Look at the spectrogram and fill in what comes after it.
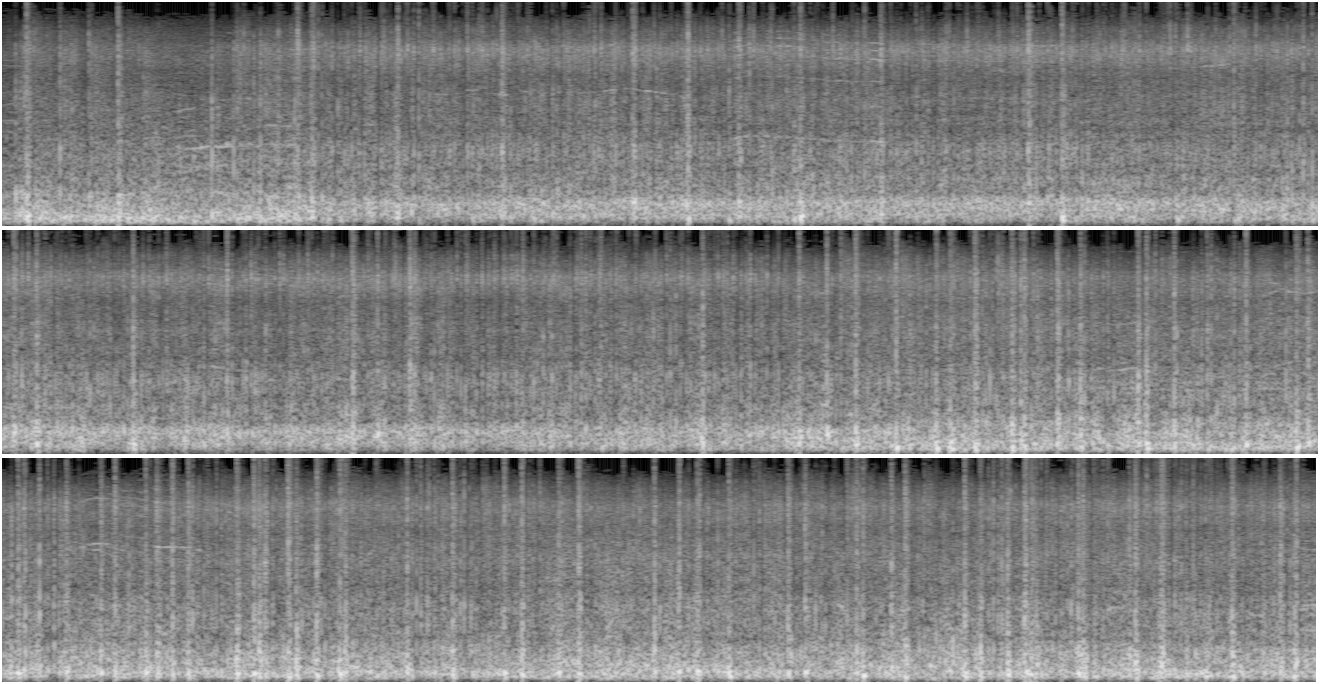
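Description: Aerial fireworks shells bursting in a continuous barrage of bangs, the sharp reports coming thicker and louder from about halfway through.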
